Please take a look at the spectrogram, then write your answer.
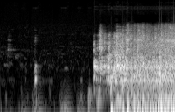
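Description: A gas-powered leaf vacuum is pulled over after a few soft handling clunks, then its small engine catches and runs loud and steady at high revs, close by, with no talk.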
